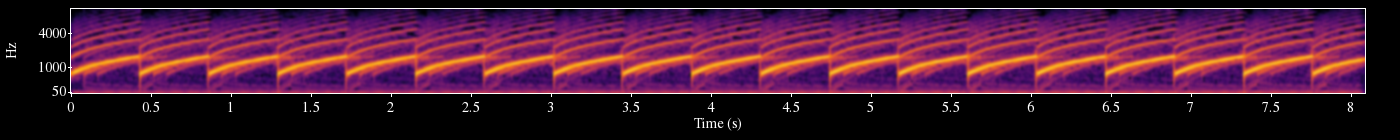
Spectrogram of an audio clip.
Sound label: police yelp siren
